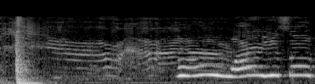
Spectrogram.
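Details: Domestic cat meowing: a sharp burst at the start, then wavering, drawn-out meows, the longest lasting about a second with a slight rise and fall, ending in a brief final cry; a person talks nearby and faint music plays.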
